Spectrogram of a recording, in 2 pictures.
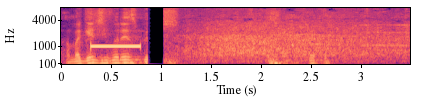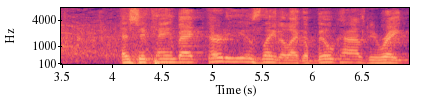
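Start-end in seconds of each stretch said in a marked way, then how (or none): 0.1-0.9 loud, low threatening vow; mock threat. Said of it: "just looking at her like". 0.9-4.0 high breathy laugh. Real, not acted. Laughs at own joke.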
